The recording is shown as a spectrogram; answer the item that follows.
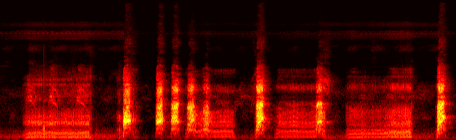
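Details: A black Bhotiya dog barking madly alternates deep, rumbling growls with sharp, loud barks in quick bursts.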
